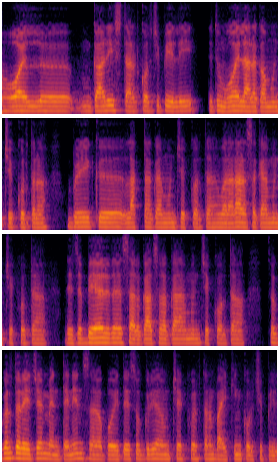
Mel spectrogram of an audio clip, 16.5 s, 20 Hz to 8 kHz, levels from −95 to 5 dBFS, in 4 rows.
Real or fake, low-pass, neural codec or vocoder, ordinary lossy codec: fake; none; codec, 16 kHz, 0.4 kbps, LongCat-Audio-Codec; none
